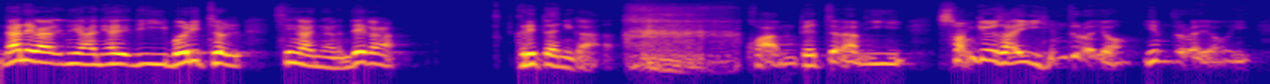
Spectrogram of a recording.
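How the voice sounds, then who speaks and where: Lively, gravelly-voiced preaching man. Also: high-pitched. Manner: animated preaching, swings from loud calls to hushed murmurs; keeps asking the congregation questions. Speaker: pastor. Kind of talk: sermon.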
